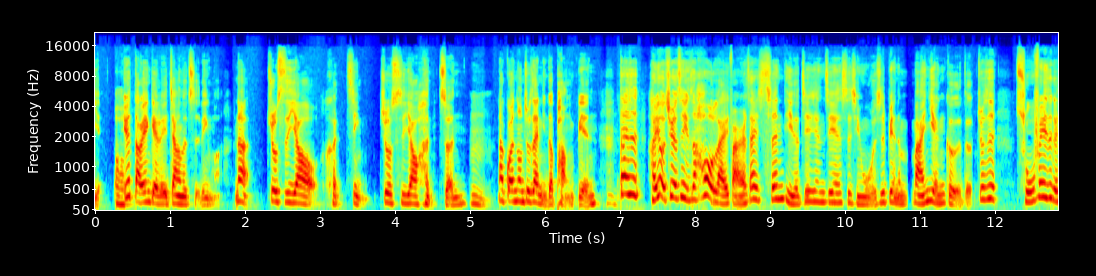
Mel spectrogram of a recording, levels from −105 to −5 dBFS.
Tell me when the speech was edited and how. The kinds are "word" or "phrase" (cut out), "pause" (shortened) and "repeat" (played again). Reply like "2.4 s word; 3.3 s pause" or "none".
1.8 s pause; 7.3 s pause; 11.7 s word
